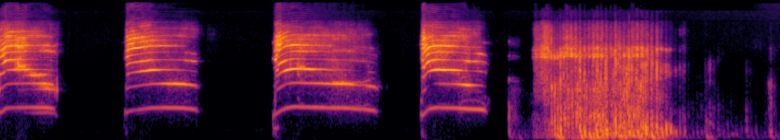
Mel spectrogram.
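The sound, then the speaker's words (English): A person imitates a cat, giving four short, clear meows in a steady rhythm, then a longer breathy, hissing rasp. The voice is fairly loud, with no other talking. “My cats are the same when we do cat noises, and I think I'm quite good at cat noises now because I've had cats all my life.”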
